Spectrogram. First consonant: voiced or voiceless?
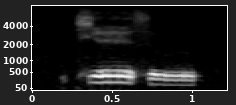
voiceless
